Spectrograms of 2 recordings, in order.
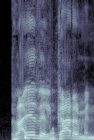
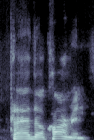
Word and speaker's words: Playa del Carmen: Spanish Playa Del Carmen if you don't know how to say that you're gonna get in the ass in Playa del Carmen Fredo Carmen yeah if you say it like that you're getting Ricky recording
